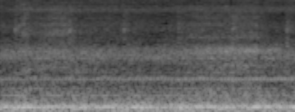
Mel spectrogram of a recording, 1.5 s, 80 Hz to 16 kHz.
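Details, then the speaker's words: Chinese diesel air heater installed in a van, throttled down at about 16 °C cabin temperature: smooth, even fan whir over a constant low hum with a couple of fuel-pump ticks; runs normally at low output. "you'll hear is the fan blow a couple little ticks for the fuel pump okay so this is what she sounds like we're just kind of idle waiting for the temperature to drop"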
